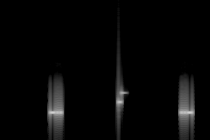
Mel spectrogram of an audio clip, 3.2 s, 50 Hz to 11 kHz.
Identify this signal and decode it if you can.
Morse code, heard as a keyed tone, about 51 wpm, 700 Hz. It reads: D U
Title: Single Letters 50wpm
